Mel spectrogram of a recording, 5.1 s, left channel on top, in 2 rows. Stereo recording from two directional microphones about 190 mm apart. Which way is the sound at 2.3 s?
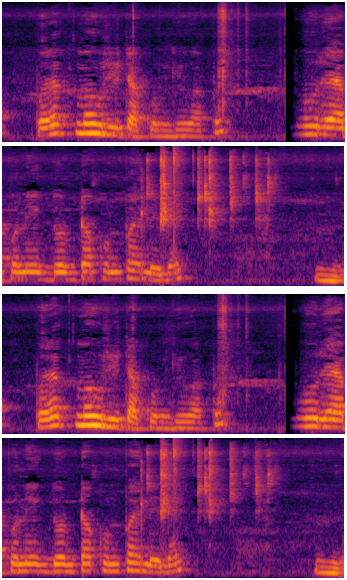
60° right (ahead or behind).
